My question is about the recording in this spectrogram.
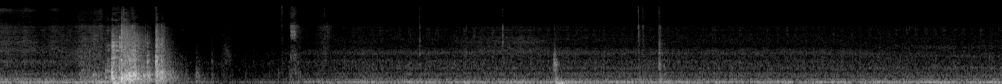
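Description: Portable dehumidifier running in a closed wood kiln, a steady low hum. About a second in comes one loud, brief knock-and-scrape, with a couple of faint clicks later on.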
